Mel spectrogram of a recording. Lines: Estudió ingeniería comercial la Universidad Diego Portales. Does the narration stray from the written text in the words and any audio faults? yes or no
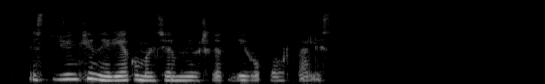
no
